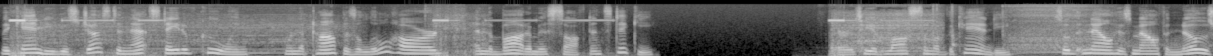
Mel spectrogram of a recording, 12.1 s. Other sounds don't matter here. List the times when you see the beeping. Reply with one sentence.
You can hear the beeping from 0.1 to 1.6 s, from 4.3 to 6.3 s and from 8.2 to 9.4 s.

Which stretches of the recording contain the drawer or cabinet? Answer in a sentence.
You can't hear the drawer or cabinet here.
